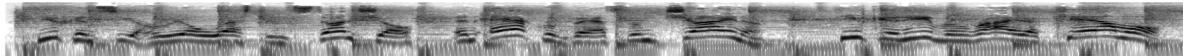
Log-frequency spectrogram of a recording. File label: Commercial Voice Demo; Track 6 Bart-like voice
